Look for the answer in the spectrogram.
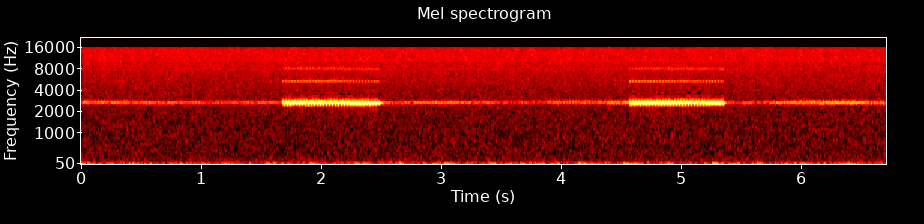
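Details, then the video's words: Cricket on a summer night, recorded with a Zoom H5: a steady high, pure ringing trill with two louder, brighter swells lasting under a second each, about three seconds apart, over faint low background hiss. "Summer Night Cricket Sound Effect"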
